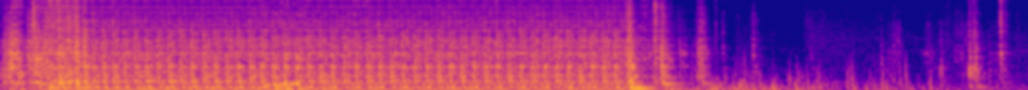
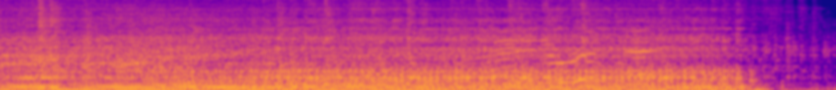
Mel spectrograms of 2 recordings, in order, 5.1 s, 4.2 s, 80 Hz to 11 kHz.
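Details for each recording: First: 1984 JS550 jet ski, starter solenoid bypassed with jump starter: engine churns about three turns a second for three seconds with no firing stroke, then stops; cranks but no spark, owner suspects corrosion in start button. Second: 1984 Kawasaki JS550 two-stroke jet ski after the corroded starter switch electrodes were cleaned of saltwater corrosion: catches and runs strong and even with a crisp buzzy note, then shuts off cleanly; normal start and run.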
